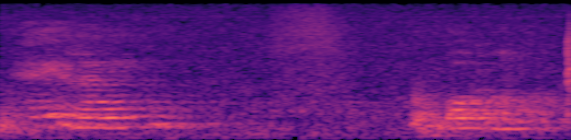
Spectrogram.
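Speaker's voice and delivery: very soft, hushed greeting; tender welcome. Acted. Parent welcomes a baby home in a dream, tender. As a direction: speak gently, as if to a baby just caught.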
